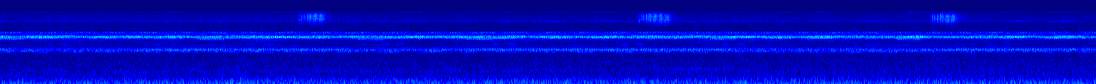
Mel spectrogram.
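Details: Summertime crickets in New England trill continuously through the night in a dense, steady high drone, while short higher-pitched buzzy bursts recur roughly every four seconds.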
